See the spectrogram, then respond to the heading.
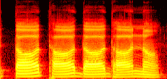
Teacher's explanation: और त वर्ग दंत होता है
